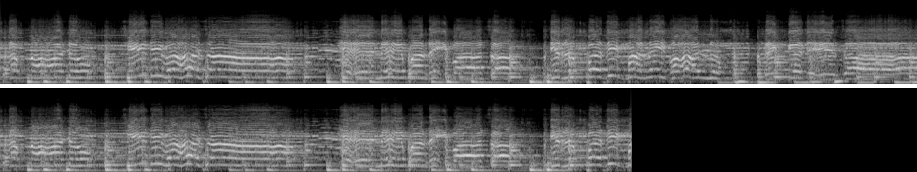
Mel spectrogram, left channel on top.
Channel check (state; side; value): drops out; right; at 6.4 s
